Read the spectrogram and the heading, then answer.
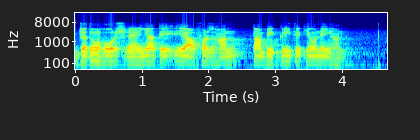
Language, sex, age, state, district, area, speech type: Punjabi, male, 18-30, Punjab, Shaheed Bhagat Singh Nagar, rural, read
